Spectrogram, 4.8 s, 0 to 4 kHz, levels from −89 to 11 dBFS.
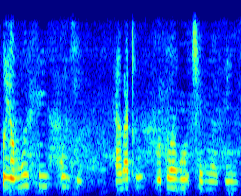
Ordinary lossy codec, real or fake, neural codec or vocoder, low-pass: AAC, 32 kbps; fake; codec, 44.1 kHz, 2.6 kbps, DAC; 3.6 kHz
